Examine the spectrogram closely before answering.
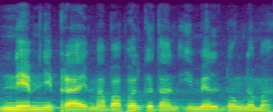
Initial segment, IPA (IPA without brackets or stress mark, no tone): n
